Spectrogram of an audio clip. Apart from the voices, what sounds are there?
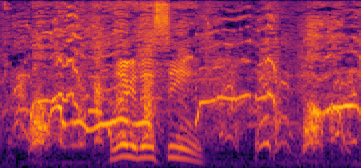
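sled dogs barking before race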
